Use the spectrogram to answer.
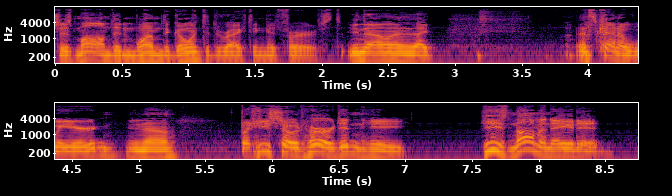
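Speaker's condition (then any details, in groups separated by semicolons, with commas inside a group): No condition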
